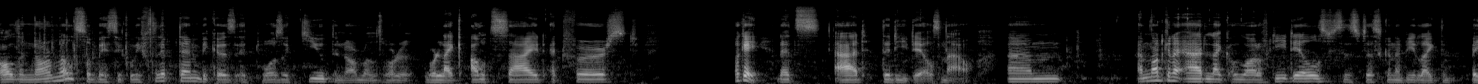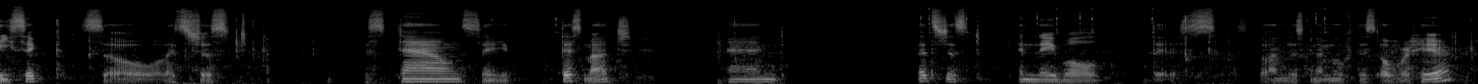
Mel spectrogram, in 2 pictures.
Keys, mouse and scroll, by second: 1.9 Tab, 2.7 middle click, 4.9 middle click, 6.5-7.0 scroll up 1, 7.0 middle click, 7.8 shift+middle click, 8.9 middle click, 10.8 shift+a, 12.1 middle click, 12.6-13.1 scroll up 2, 13.3 shift+middle click, 15.5 s, 17.6 g, 24.0 click, 24.3 click, 26.5 g, 29.3 Tab.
